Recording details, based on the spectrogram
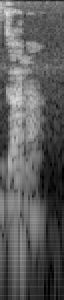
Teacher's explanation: the alveolar stop T in to is assimilated and reduced, while the nasal end spreads, producing a smoother articulation.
